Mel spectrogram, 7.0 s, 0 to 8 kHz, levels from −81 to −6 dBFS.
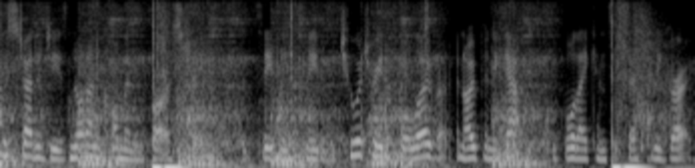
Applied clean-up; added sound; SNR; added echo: none; Engine + Gunshot, gunfire; -3 dB; none.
